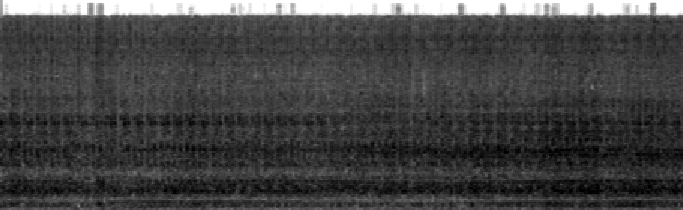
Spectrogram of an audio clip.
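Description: Cold idle carries a fast, loose tapping of roughly three to four knocks a second over a steady engine hum, a cold-start knock of unknown origin.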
